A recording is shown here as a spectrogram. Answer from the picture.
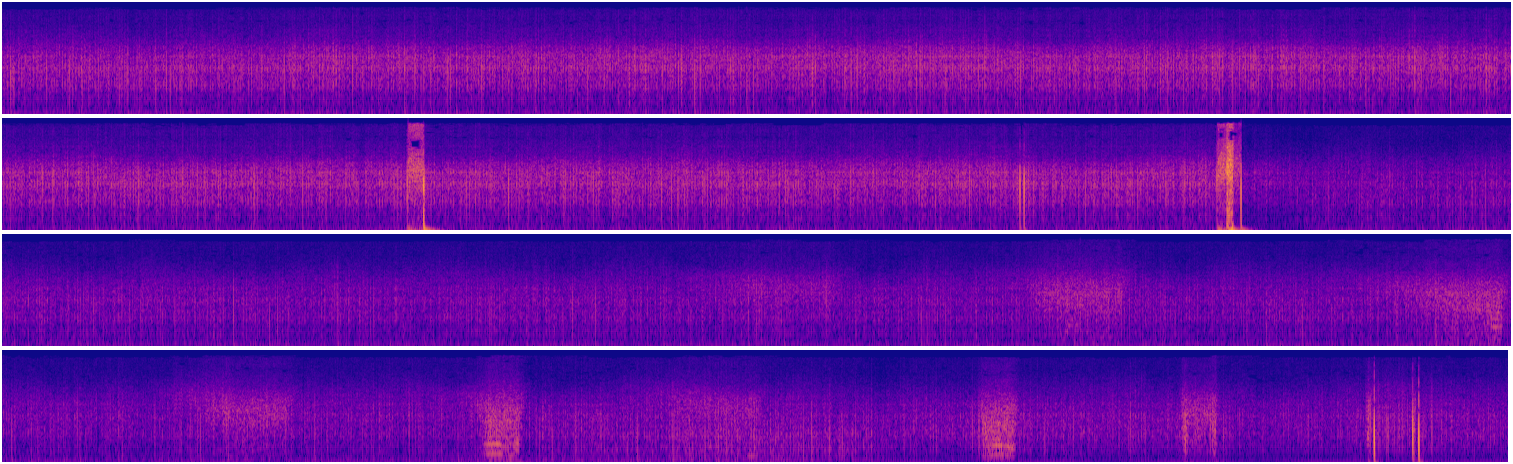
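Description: Experimental noise music: a steady static hiss over a faint hum, broken by two sharp clicks, the second the loudest. About halfway through the hiss drops away and gives way to scattered crackles and short bursts of noise.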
